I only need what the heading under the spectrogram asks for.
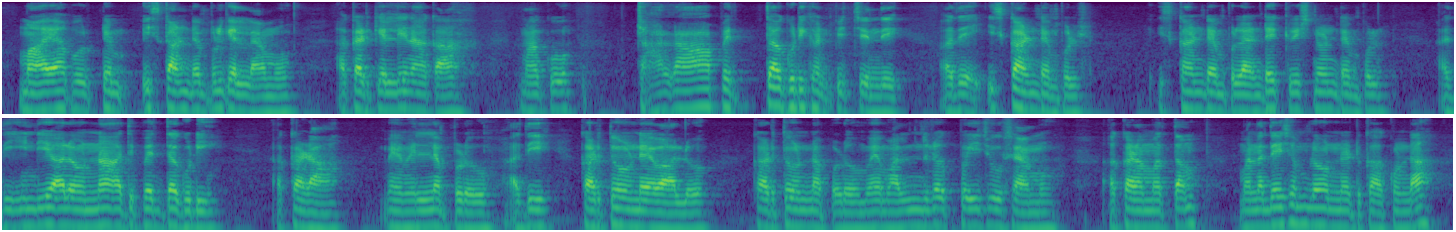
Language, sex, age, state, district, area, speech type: Telugu, male, 18-30, Telangana, Ranga Reddy, urban, spontaneous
